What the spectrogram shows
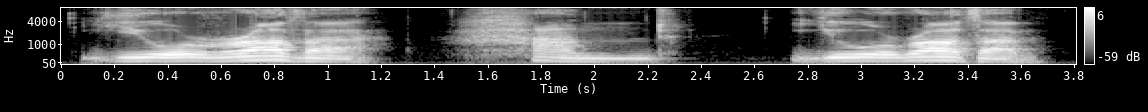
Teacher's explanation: So what we get there is a linking ra sound.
